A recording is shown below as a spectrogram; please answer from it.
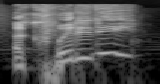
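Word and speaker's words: Lake Acuity: Aquidity? Yeah, that's how you pronounce it.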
